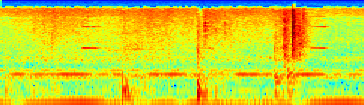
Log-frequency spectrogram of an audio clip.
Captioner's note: beeping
